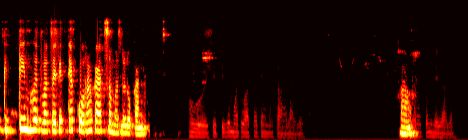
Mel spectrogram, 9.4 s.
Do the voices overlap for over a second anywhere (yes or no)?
no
